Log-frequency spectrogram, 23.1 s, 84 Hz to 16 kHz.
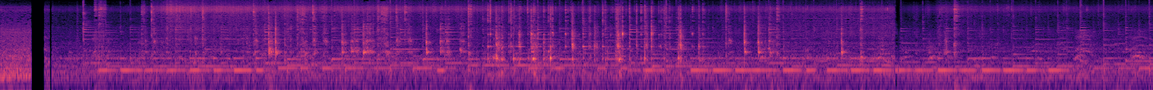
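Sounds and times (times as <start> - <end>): frying sizzle: 0.0 - 23.0
wooden spatula scraping metal pot: 2.8 - 18.0, 18.7 - 19.4
spatula knocking against pot: 4.9 - 15.7, 16.8 - 17.4.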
